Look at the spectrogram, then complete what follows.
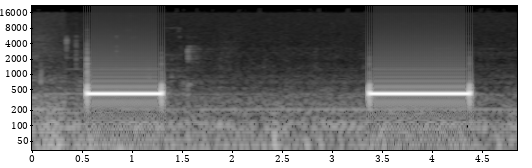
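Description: Two long, steady electronic ringing tones of a phone call placed from a car stuck in a traffic jam between Rosenheim and Munich, each lasting under a second, separated by a pause of about two seconds, loud and clear over faint background hum.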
